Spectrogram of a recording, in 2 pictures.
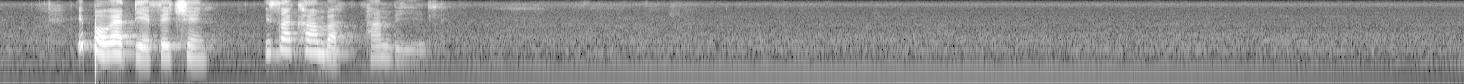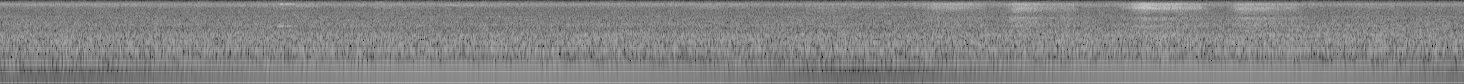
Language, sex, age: South Ndebele, female, 21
